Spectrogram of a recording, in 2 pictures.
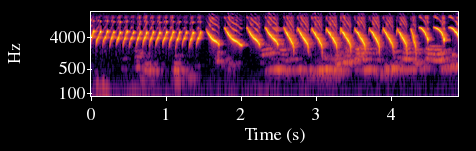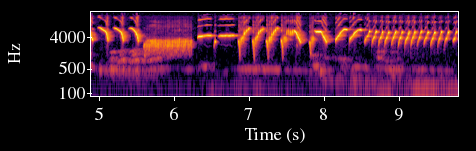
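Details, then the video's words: Canary singing 'gacor' with 'cengkok mewah' phrasing, used as tutor song for young birds; rapid stuttering trill, then a long even series of steep falling whistles, a short buzzy burst, and the fast trill returning. "MASTERAN KENARI GACOR || Cengkok Mewah Mudah Masuk untuk Burung Bahan"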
